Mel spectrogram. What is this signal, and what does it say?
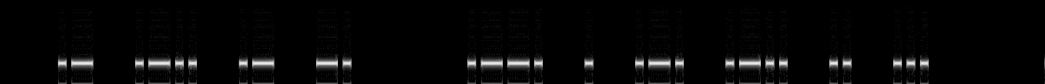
Morse code, heard as a keyed tone, about 18 wpm, spaced as for 12 wpm, 1000 Hz. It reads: ALAN PERLIS
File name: qotdfiles / 12wpm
